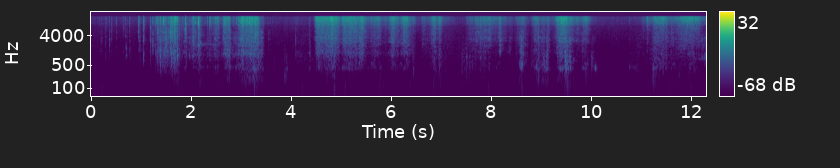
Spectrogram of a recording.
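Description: Faint, irregular rustling and crinkling in short bursts, as of something being handled close to the microphone.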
